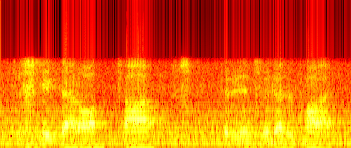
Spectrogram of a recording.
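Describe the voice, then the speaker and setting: A man with an American accent talks amid audible room echo and noticeable background noise. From Texas. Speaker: butcher and caterer. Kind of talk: tutorial. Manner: casual, frequent filler words.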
